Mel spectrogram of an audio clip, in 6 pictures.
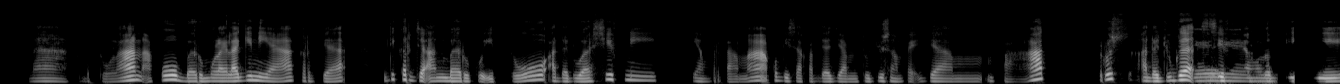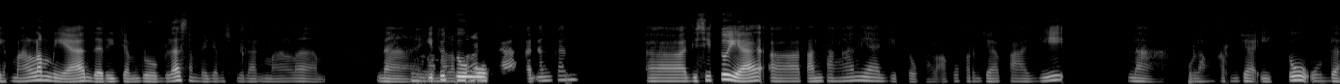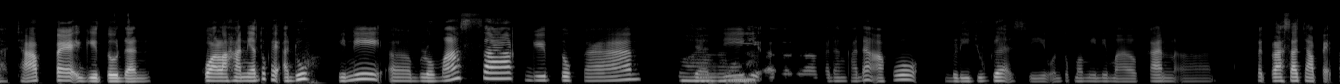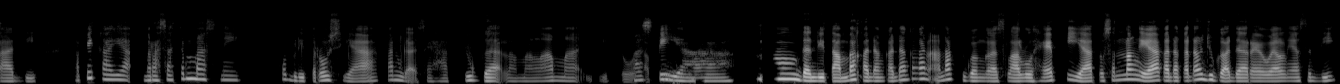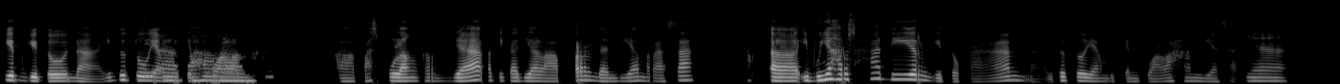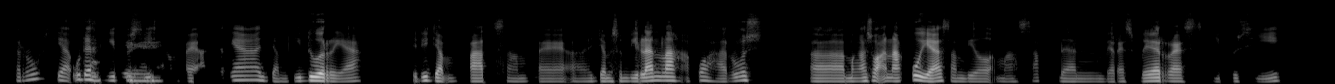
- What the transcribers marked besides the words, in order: other background noise; in English: "happy"
- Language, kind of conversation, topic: Indonesian, advice, Bagaimana cara menenangkan diri saat tiba-tiba merasa sangat kewalahan dan cemas?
